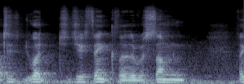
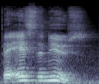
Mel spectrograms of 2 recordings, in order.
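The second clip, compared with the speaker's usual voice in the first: higher, louder; exasperated exclaim; 10 semitones higher, 7 dB louder than usual. Real, not acted. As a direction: blurt it out in disbelief. Exasperated rant peak.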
